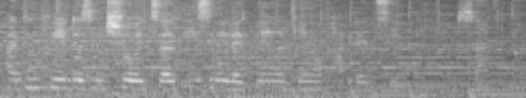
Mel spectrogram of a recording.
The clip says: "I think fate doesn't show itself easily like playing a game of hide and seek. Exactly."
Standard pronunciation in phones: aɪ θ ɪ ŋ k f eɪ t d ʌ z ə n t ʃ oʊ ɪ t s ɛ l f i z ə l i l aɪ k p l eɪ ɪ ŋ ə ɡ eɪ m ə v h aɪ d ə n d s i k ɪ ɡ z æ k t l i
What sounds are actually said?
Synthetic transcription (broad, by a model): aɪ t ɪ ŋ k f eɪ d ʌ z ə n t ʃ oʊ ɪ t s ɛ l f i z ə l i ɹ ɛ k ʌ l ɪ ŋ ə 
